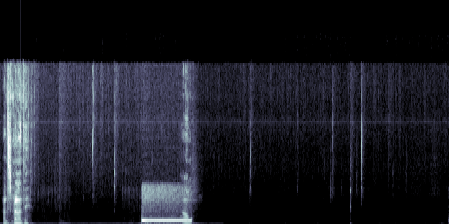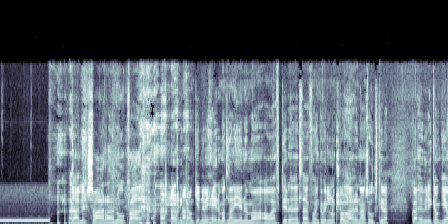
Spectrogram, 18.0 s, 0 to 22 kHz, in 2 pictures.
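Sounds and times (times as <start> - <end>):
speech: 0.2 - 0.7, 10.4 - 17.9
telephone line tone while a call is being placed: 2.8 - 3.9, 9.0 - 10.0
laughter: 10.0 - 12.9.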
